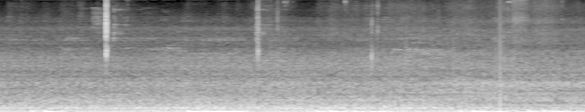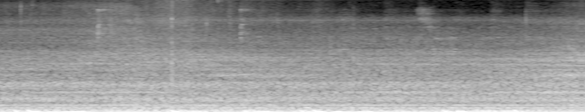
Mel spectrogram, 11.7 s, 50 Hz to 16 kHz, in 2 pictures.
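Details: BMW E46 320d diesel: idle rises and falls unevenly every few seconds instead of holding steady, occurring when outside temperature is below 7 °C with the heater on; cause unknown.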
